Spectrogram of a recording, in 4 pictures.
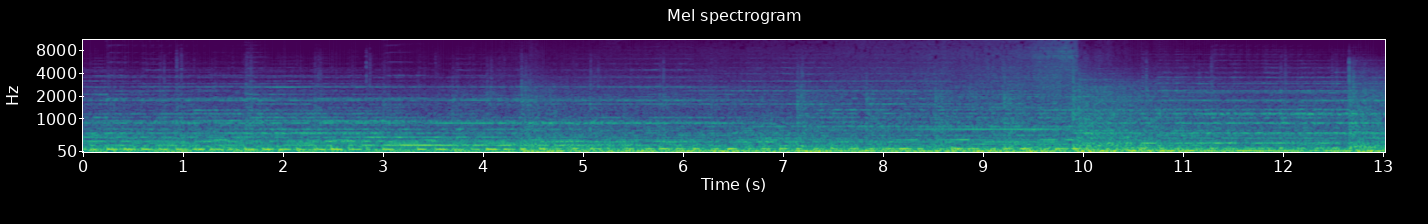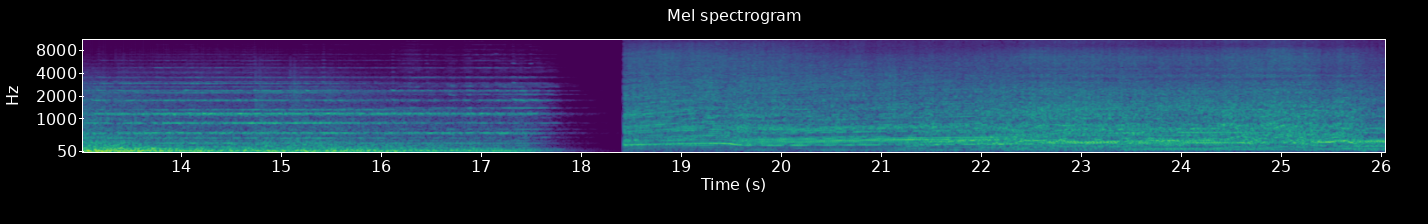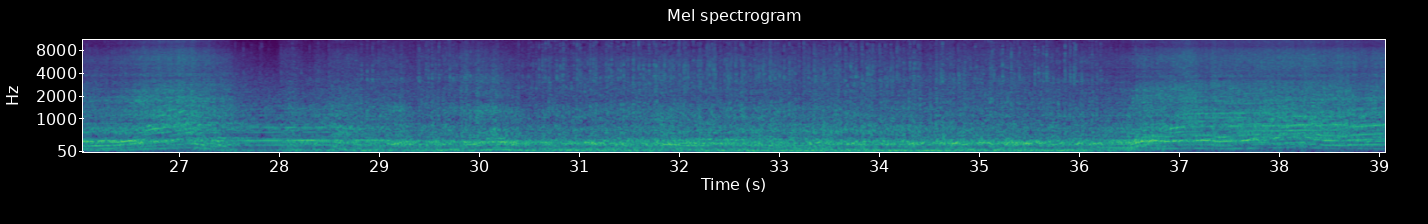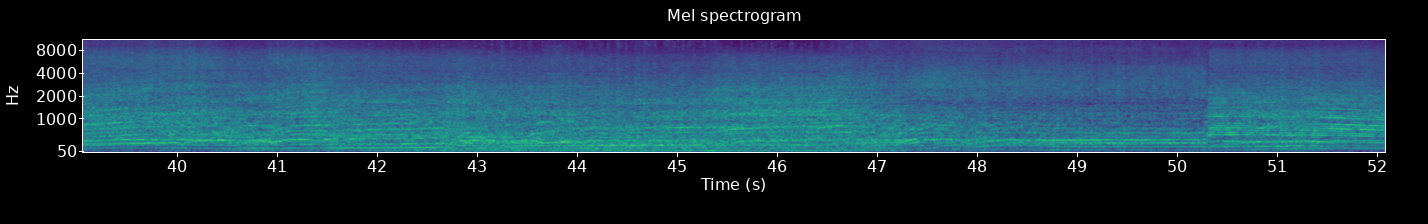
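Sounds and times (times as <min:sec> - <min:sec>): drag car engines revving: 0:18.4 - 0:52.0.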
